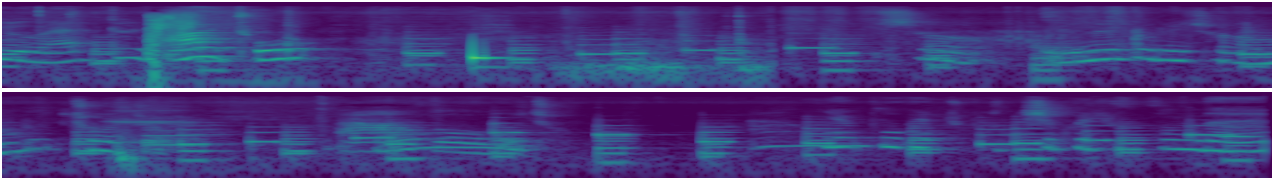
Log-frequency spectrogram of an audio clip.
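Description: Light, cute background music with short piano-like notes, with young girls' voices talking over it.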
